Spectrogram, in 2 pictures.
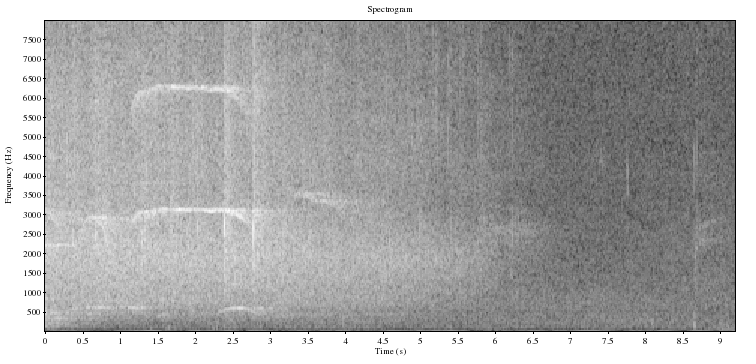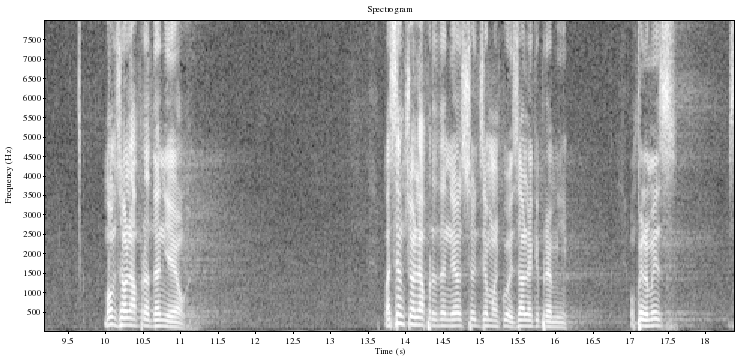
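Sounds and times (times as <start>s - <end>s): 
audience applauding: 0.0s - 6.6s
faint whistles from an audience: 0.5s - 6.6s
speech: 10.0s - 11.2s, 13.8s - 16.3s, 17.0s - 17.7s.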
